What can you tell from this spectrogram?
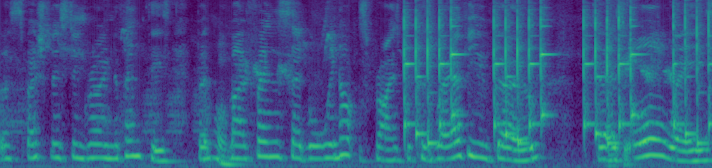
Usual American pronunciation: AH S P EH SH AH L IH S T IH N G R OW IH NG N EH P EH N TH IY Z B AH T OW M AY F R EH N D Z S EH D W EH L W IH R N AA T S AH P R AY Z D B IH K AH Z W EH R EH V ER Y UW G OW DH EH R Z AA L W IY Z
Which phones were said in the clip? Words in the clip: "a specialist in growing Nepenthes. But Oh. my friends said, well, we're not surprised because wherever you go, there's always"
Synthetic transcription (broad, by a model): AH S P EH SH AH L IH S T IH N G R OW IH NG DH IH P EH N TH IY Z B AH T M AY F R EH N D Z S EH D W EH L W IH R N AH T S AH P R AY Z B IH K AH Z W EH R EH V ER Y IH G OW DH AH R Z AA L W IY Z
